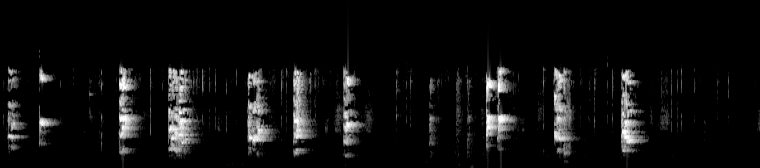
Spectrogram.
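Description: Small parrot giving about ten short, harsh, high-pitched squawks, roughly one a second with a brief pause just past the middle, as it pecks at a teaspoon being stirred in a mug. A few light clicks of the spoon sound underneath.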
